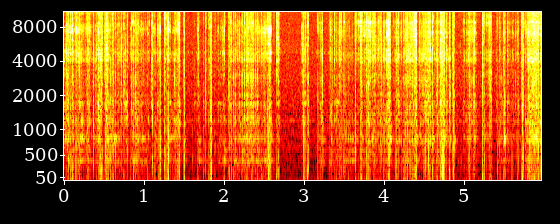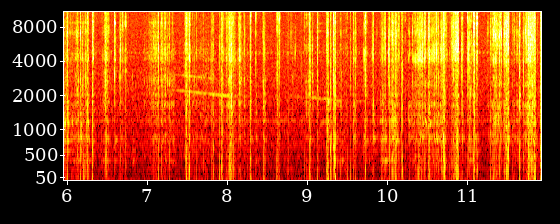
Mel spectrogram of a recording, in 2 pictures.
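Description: Plastic parts of a 3D-printed clock movement clicking and rattling as they are handled and pulled apart: a rapid, uneven run of small clicks and knocks.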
